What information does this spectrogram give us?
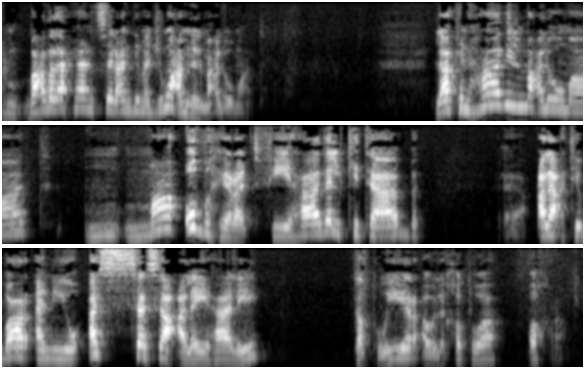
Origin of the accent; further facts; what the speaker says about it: Bahrain; أحد الخطباء عندنا في البحرين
